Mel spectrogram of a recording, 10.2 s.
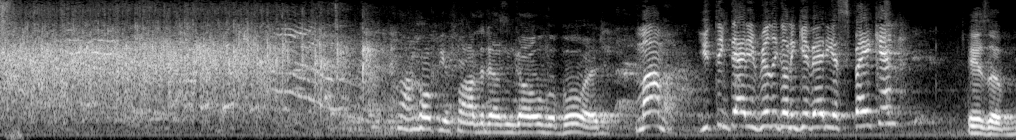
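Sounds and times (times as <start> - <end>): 
audience applauding: 0.0 - 4.0
speech: 4.0 - 10.1.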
